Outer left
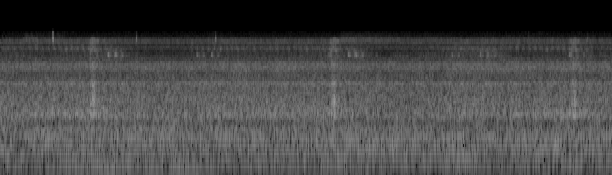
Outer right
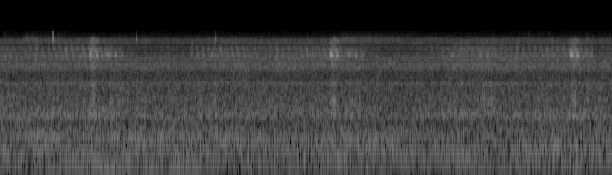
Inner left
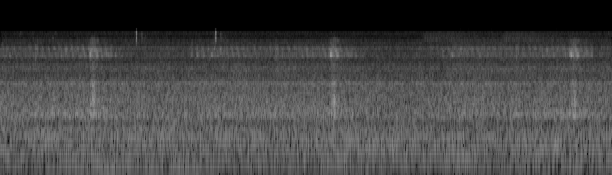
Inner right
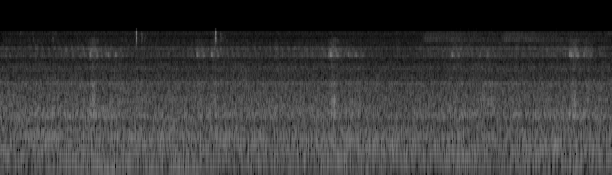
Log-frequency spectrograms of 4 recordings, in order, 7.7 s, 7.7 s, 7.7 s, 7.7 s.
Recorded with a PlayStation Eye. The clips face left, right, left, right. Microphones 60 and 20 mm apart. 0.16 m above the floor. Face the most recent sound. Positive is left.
No sound to turn to.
